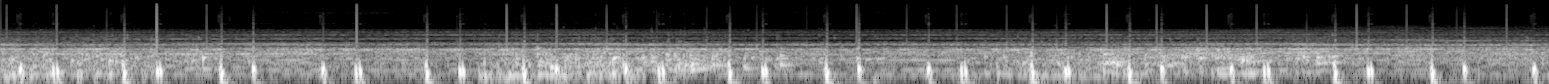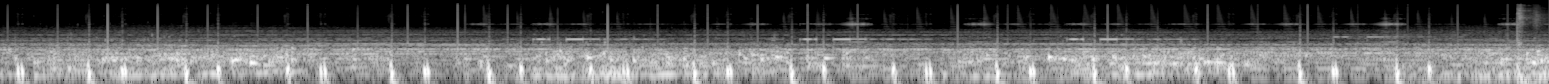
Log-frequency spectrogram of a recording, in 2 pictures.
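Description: A steady pulse of low, heartbeat-like thumps over a continuous low hum that never lets up. A faint high tone flickers in and out near the end.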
